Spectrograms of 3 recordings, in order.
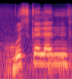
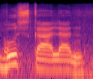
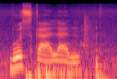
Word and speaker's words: Buscalan: ito yung hangin bridge ang tamang pronunciation ng busalan busalan kasi yung tinatawag natin sa atin pero yung mga taga doon ang tamang pronounce nila sa Barangay nila ay buscalan buscalan so ito yung bridge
